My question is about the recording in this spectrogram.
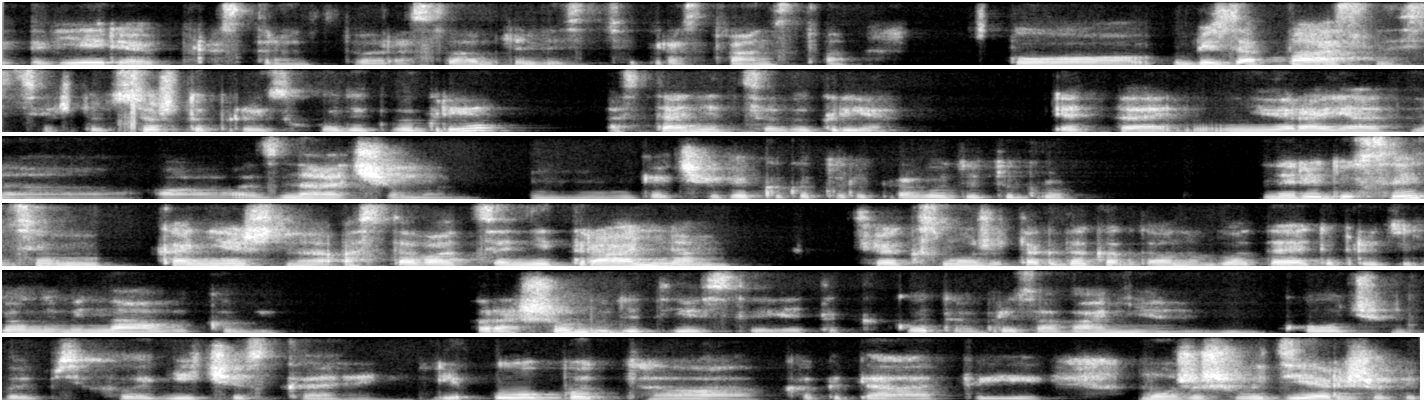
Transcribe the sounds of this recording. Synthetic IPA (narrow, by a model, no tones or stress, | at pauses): ɐvʲeɾʲɪjəpɾɐst̪ɾanst̪vəɾɐslˠablʲɪnːəsʲtʲɪpɾɐst̪ɾanst̪və | ʂt̪o̞bʲɪzɐpasnəsʲtʲɪʂt̪o̞fsʲo̞ʂt̪o̞pɾəɪsxo̞dʲɪt̪vɨɡɾʲe̞ | ɐst̪anʲɪt̪səvɨɡɾʲe̞ | ɛt̪ənʲɪvʲɪɾɐjat̪̚nə | znat͡ɕɪmɨ | d̪lʲɐt͡ɕɪlˠɐvʲekəkɐt̪o̞ɾɨjpɾɐvo̞dʲɪt̪ɨɡɾu | nəɾʲɪd̪usɛtʲɪmkɐnʲe̞ʂnəʔɐst̪ɐvat̪sːənʲɪt̪ɾalʲnɨm | t͡ɕɪlˠɐvʲeksmo̞ʐɨt̪ːɐɡd̪akɐɡd̪ao̞nɐblˠɐd̪ajɪt̪ɐpɾʲɪdʲɪlʲo̞nːɨmʲɪnavɨkəmʲɪ | xəɾɐʂo̞budʲɪt̪jesʲlʲɪɛt̪əkɐ̥ko̞jət̪əɐbɾəzɐvanʲɪjəkʰolˠt͡ɕɪnɡəvt̪̚psʲɪ̥xəlˠɐɡʲit͡ɕɪskəjəilʲɪo̞pɨt̪kɐɡd̪at̪ɨmo̞ʐɨʂvɨdʲe̞rʐɨvə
